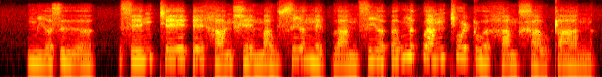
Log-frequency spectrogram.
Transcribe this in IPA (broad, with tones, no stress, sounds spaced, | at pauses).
m i˨˩˦ ə̯ s ɨ˨˩ ə̯ | s e˧˥ ŋ c e˧˥ ʔ e˧ h a˨˩˦ ŋ x e˨˩ m a˨˩˨ w s i˧ ə̯ n e˨˩ p̚ l a˨˩ n s i˧ ə̯ ʔ ə˧˥ w n ə˦˥ k̚ l a˧˥ ŋ c u˧ ə̯ ʈ u˨˩ ə̯ h a˨˩ m x a˨˩˨ w ʈ a˨˩ n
